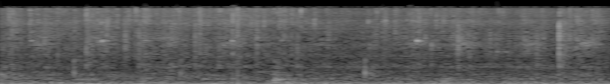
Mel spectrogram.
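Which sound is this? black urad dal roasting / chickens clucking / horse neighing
black urad dal roasting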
